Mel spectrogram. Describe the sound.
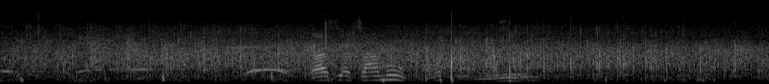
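A church audience stands and applauds to welcome a speaker, a dense wash of clapping that holds at an even level throughout, with scattered voices and cheers rising above it.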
